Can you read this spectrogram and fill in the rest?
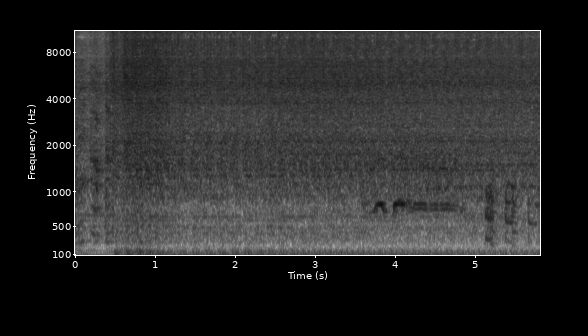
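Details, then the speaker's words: Porsche 944 first start of restoration after new crankshaft position sensor: lumpy, uneven idle with beat dropping out irregularly, one cylinder missing; misfire from sticking fuel injector, cured by tapping it. "my god. It's misfiring, but it's running. Oh my god. It's a noisy bastard, but it's running, you guys."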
